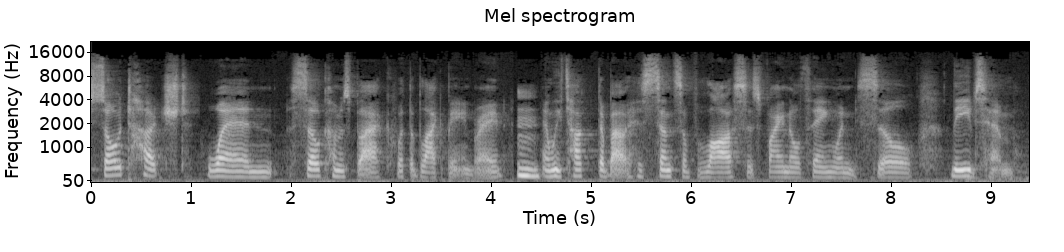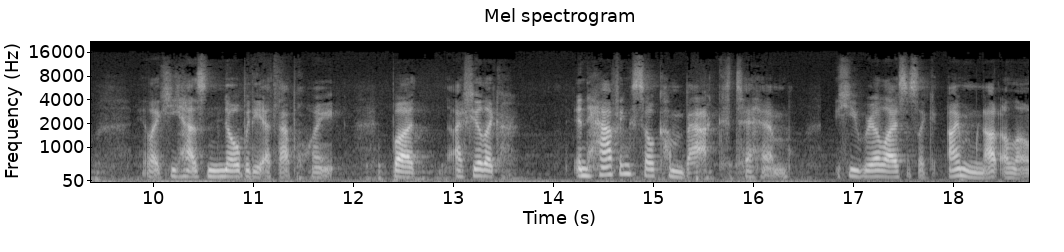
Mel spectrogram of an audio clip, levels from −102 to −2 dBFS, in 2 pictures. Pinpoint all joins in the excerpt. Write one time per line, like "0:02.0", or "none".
none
